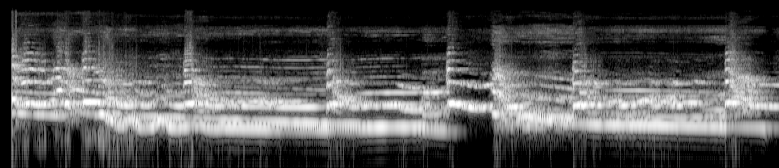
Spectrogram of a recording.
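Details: Two pet dogs of different breeds, a miniature pinscher and a boxer-pit mix, howling together at home: overlapping long sliding howls, one falling steadily lower, the other higher and wavering, with short yelping bursts between.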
